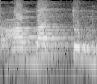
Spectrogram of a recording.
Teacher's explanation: اس لیے کہ دال کا ادغام تا میں ہو جائے گا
